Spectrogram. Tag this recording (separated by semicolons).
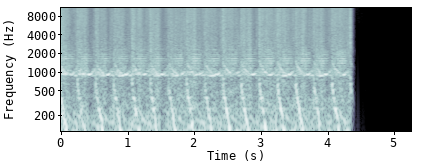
synthesizer; porn-core; lfo; bass; electronic; dance; trance; electro; bpm; techno; wah; loop; dub-step; Skrillex; sub; wub; rave; dub; effect; sound; noise; 110; dubstep; processed; beat; synth; club; wobble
